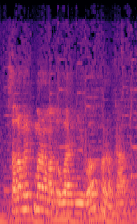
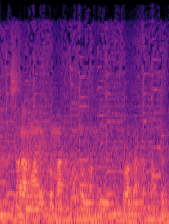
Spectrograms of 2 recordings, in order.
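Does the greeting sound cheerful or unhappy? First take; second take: cheerful; unhappy. First: It is said brightly, with a beaming smile. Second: It is said in a sad or angry tone. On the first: The audience is warmly welcomed. The speaker calls it right. "senyum sumringah karena kita menyambut kedatangan audiens" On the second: The emotion clashes with a welcoming message. The speaker calls it wrong. "Jangan sampai kita menggunakan emosi yang sedih atau yang kayak marah"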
